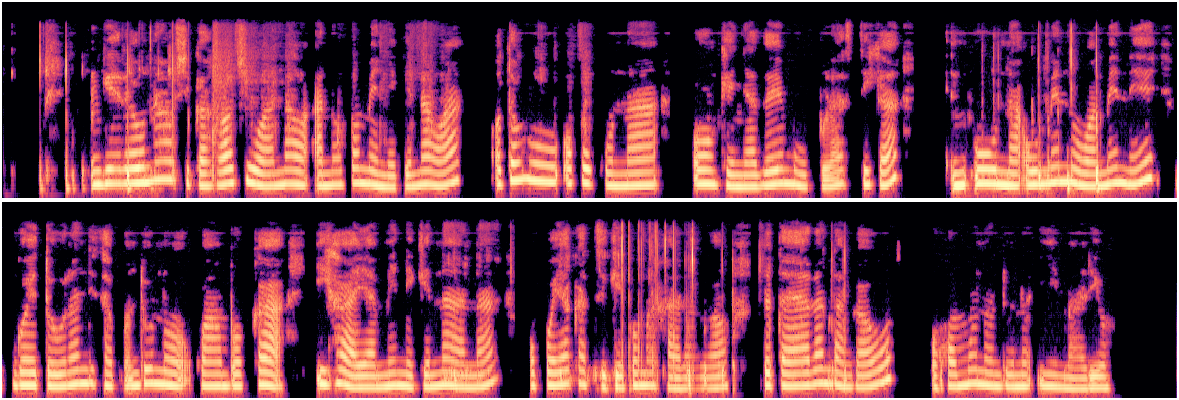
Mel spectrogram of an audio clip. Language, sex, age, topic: Oshiwambo, female, 36-49, agriculture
